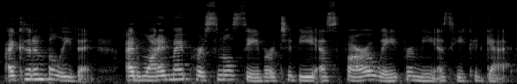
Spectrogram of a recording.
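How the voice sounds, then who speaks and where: A woman reading a novel chapter aloud in steady storytelling narration. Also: medium pitch, brisk, poor audio. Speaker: reader.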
